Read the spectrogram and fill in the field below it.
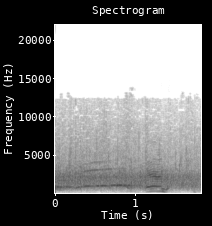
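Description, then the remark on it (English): A crowd of women claps loudly and steadily throughout, with high whoops and cheering voices rising and falling over the dense wash of applause. “Listen to the crowd.”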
